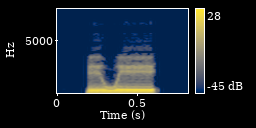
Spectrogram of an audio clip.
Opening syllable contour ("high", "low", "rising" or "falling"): low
